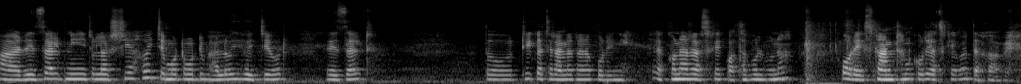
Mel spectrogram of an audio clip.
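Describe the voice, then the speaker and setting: A young woman chatting casually in a home vlog, sometimes speaking softly. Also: a little high, level tone, fast talker, a little hiss or hum. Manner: chatty, talks softly at times. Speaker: vlogger.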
